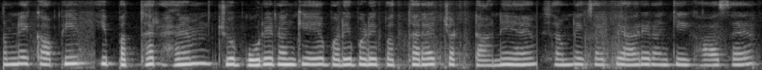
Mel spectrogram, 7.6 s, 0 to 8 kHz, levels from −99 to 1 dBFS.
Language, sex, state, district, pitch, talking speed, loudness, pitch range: Hindi, male, Chhattisgarh, Korba, 245 Hz, 180 wpm, -26 LUFS, 235-255 Hz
